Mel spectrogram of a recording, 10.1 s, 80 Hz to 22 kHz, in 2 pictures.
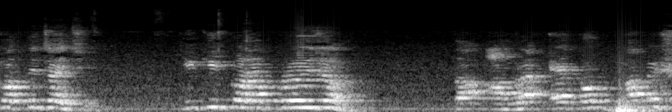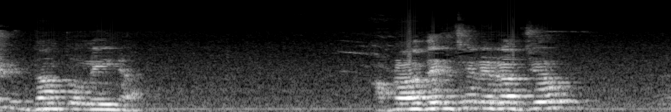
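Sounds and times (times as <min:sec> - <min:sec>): man speaking into microphones: 0:00.0 - 0:06.2, 0:07.8 - 0:09.5
steady low hum: 0:00.0 - 0:10.0.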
